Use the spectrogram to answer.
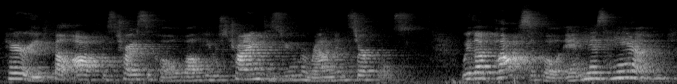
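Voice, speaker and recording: A woman presenting read-aloud storytelling and teaching, expressive and conversational as she addresses her listeners. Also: mid-range voice. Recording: roomy echo, distant microphone.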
